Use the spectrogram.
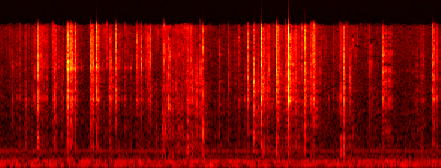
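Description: A metal knife blade shaves and scrapes curls off the surface of a solid yellow bar of soap held in the hand, and the shavings fall away. Quiet, bright scraping is broken by sharp, irregular ticks and crisp clicks over a faint low steady hum.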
